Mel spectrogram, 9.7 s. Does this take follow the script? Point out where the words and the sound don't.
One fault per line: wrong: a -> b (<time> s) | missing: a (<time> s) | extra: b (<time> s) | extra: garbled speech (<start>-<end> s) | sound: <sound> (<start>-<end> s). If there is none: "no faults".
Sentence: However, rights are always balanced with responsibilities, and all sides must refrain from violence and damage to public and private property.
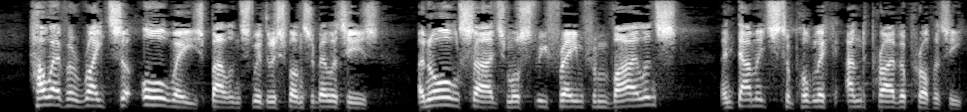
no faults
